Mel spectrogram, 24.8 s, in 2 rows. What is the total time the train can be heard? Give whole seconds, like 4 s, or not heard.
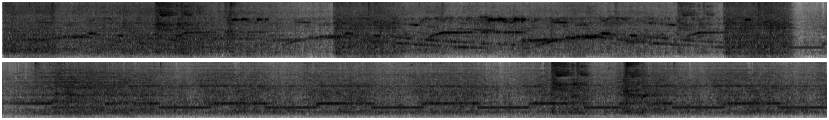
25 s.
